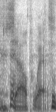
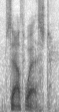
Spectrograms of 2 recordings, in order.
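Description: First: It is said in a put-on announcer voice. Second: It is said in a plain speaking voice.

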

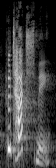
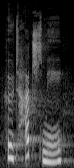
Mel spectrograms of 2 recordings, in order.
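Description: First: It is asked in a sharp, accusing tone. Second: It is asked in a gentle, curious tone. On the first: The asker is annoyed and rebuking someone. The speaker calls it wrong. "It wasn't like, "Hey" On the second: The asker simply wants to know who it was. The speaker calls it right. "in a way that evokes more curiosity than rebuke"

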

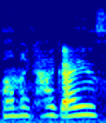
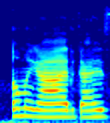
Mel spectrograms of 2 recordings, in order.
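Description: First: A put-on voice with much more breathiness. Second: A put-on voice with little breathiness. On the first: The speaker calls it right. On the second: The speaker calls it wrong.

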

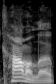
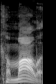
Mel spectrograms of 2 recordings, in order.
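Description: First: The name starts like 'comma', ending in 'la'. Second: The name does not start like 'comma'. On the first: "sounds like comma with la at the end" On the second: "it's got to be Kamala"

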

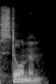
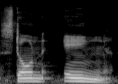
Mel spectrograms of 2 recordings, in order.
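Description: First: The final ng sound is dropped or weakened. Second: The final ng sound is clearly pronounced. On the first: The speaker calls it wrong. "I don't really announce the ing properly" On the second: The speaker calls it right. "my dad would always just go ing stunning"

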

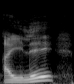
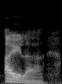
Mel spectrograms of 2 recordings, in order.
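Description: First: The name is said the common outside way. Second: The name is said the local way. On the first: This is how outsiders usually say it. "souvent on l'appelle Islay" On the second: This is how the island's natives say it. "mais nous autochtones on la prononce Aïla"

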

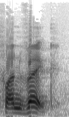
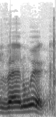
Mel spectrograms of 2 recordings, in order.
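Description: First: The name is said with Dutch sounds. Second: The name is said with English-style sounds. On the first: The speaker calls it right. "That's how you pronounce it in Dutch" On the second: The speaker calls it wrong. "His name was not Van Wyk"

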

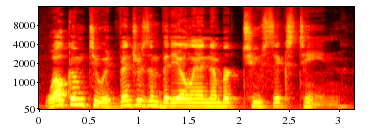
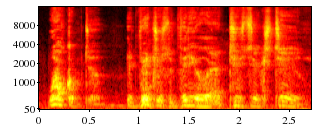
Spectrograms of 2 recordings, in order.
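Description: First: It is said in his normal voice. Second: It is said in a gravelly Batman voice.

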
